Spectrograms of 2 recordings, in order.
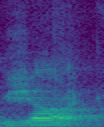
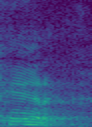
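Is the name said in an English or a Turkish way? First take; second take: Turkish; English. First: The name is said in a Turkish way. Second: The name is said in an English way.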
